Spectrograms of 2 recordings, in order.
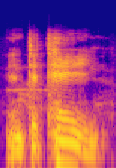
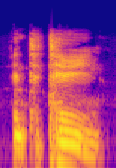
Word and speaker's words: entertain: And some on the side, as in, look at the word entertain. Entertain.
